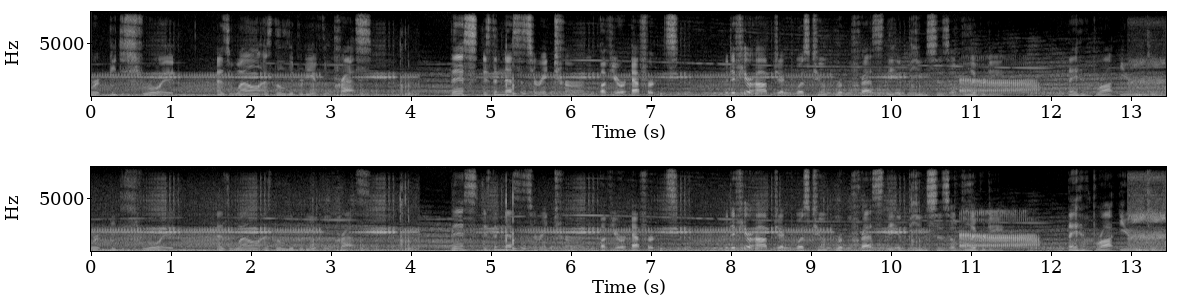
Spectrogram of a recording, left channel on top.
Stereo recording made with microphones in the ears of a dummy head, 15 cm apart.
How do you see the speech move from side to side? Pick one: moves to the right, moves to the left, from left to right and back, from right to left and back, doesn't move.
moves to the right.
